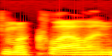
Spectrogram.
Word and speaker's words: McClellan: It's pronounced McClellan, just like my last name, but it's spelled McLellan.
